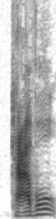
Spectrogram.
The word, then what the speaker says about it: Cavill: I always say his name wrong. What's freaking Superman, the actor? It's Henry Cavill or Cavill? Cavill.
